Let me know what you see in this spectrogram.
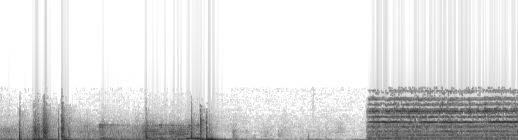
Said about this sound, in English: That's a second bell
